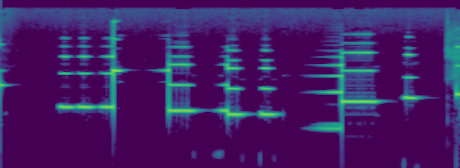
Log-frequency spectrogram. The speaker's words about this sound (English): it will transform, I'm gonna manually play it, it will transform a very percussive sound into its reversed copy, like this.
